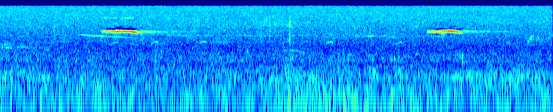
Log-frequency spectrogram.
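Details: Common chiffchaff (Phylloscopus collybita), call.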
